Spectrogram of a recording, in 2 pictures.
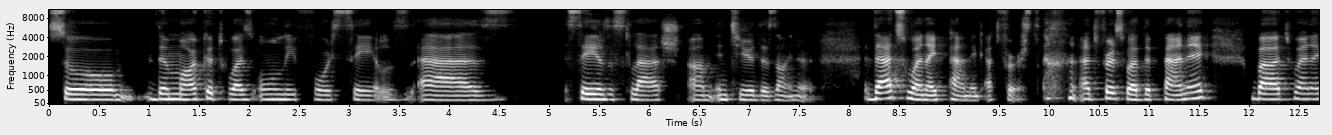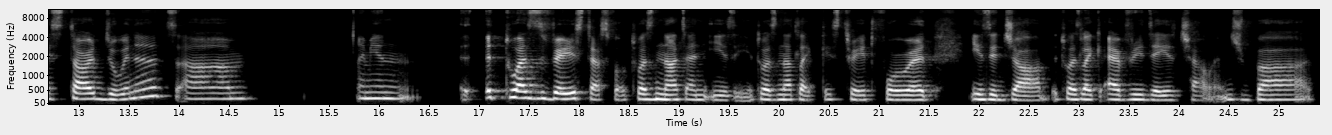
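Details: Adult woman who stutters, with sound repetitions in this stretch; she also reports big blocks. Stuttering.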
